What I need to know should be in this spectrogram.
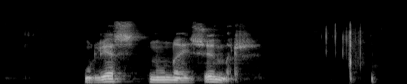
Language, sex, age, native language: Icelandic, male, 70-79, Icelandic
